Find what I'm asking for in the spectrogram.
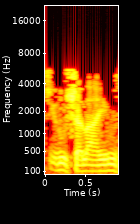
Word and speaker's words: Yerushalayim: You'll never see it, very rarely in Tanakh, with a few exceptions, is there a yud in Yerushalayim. Although we pronounce Yerushalayim, it's a kariyuktiv.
